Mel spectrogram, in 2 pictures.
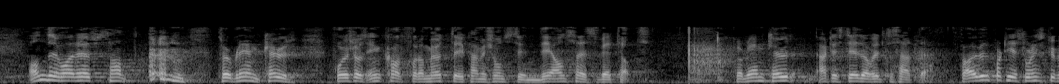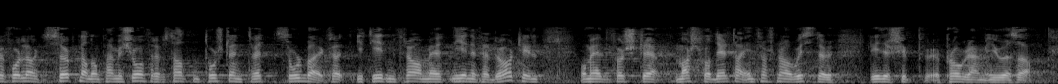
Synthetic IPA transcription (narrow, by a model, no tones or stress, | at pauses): ʔɑnd̪ɾəʋɑɾɾɛpɾəsət̪ʰɑnt̪ | pʰɾʊbleːmkʰɑʉɾfoːɾəʂloːsɪnkʰɑlt̪fɔɾɔmøːt̪əɪpʰæɾmɪʂuːnst̪ʰiːd̪n̩d̪ɛɑnsɑəsʋeːt̪ʰɑ̰t̪ː | pʰɾʊbleːmkʰɑʉɾʔæ̰ʈɪlst̪eːd̪əɑʋɾɪlt̪ʰːsæt̪ə̰ | fɔɾɑɾbɛɪd̪əpʰɑʈiːəsuːlɪŋsɡɾʉpːəfoɾɭɑːkt̪søːknɑd̪ɔmpʰæɾmɪʂuːnfɔɾɛpɾsn̩t̪ɑnt̪n̩t̪ʰʊʂʈɛɪnt̪ʰʋɛt̪suːlbæɾɡfɾɑɪt̪ʰiːd̪nfɾɑmeniːənəfɛbɾʉɑːʈʰɪl | ʔɔmeːd̪fœʂʈəmɑʂfɔɾɔd̪eːlt̪ʰɑːɪnt̪əɳɑʂʊnɑːlwɪst̪əɹ | liːd̪əʂɪppʰːɾʊɡɾæmɪʉːɛsɑ̰ː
